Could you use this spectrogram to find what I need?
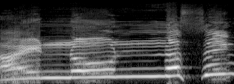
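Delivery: shrill, very high, loud comic character voice. Retelling a parent dodging a question, as Sergeant Schultz. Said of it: "that was a perfect impression of those two people".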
